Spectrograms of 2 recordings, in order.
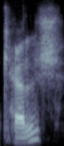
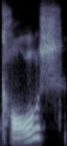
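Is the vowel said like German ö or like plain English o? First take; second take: German ö; English o. First: The vowel is a rounded front ö sound. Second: The vowel is a plain English o sound. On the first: The speaker calls it right. "there there are two dots over the O. It's a, it's an umlaut" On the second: The speaker calls it wrong. "you mean the Kolsch? It's like no"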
